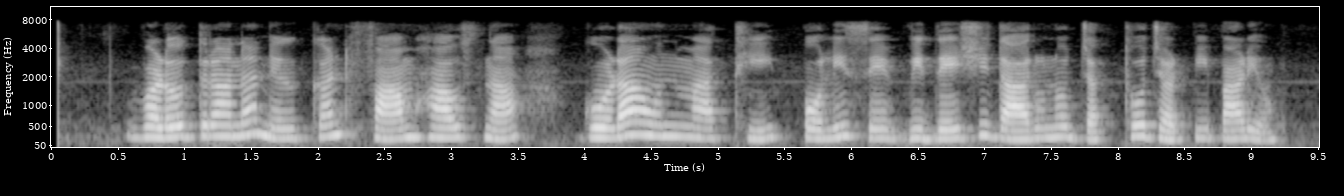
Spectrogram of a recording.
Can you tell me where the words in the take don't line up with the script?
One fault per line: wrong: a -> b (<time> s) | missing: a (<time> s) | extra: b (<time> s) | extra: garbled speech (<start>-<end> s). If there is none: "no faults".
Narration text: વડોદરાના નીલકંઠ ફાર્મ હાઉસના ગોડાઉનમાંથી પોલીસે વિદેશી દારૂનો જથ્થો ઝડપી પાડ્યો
no faults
